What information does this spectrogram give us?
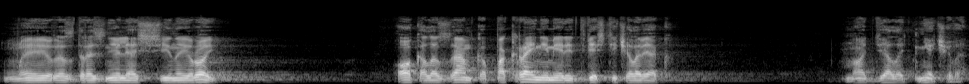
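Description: An actor playing a cruel, greedy Norman baron in an audio drama, heavy, deliberate and menacing. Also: sits low, steady tone. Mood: grave. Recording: long stone-hall reverb.

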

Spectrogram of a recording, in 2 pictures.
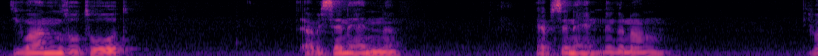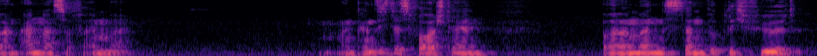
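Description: A withdrawn young man in his twenties, played by a male actor in a naturalistic radio drama. He talks in broken, halting sentences that circle back on themselves. The voice is medium in pitch, with noise behind it. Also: mellow, natural voice. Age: 20s. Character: troubled, withdrawn 25-year-old man, a lonely CB radio hobbyist.

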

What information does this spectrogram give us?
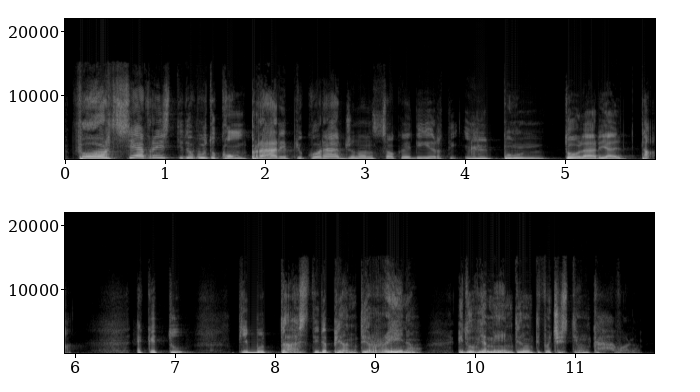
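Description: Man, high voice, theatrical storytelling, satirical monologue, ironic, dramatic delivery. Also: measured pace, vocal fry. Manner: dramatic, ironic, shifting between hushed and declaimed.

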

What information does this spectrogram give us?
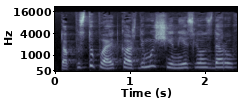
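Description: A woman's voice: a little high, a little fast, lightly acted. An actress playing a chatty, worldly-wise married peasant woman in an audio drama, talking in a matter-of-fact, gossipy way. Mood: matter-of-fact, persuasive. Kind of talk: theatrical audio drama with first-person narration.

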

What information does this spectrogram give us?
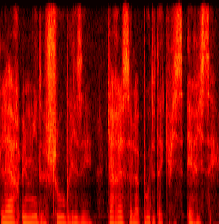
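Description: A young woman reading poetry as spoken word in measured, short separated phrases. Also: lowish voice, little pitch movement, mellow, slightly rough. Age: young adult. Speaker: student writer reading collective texts.

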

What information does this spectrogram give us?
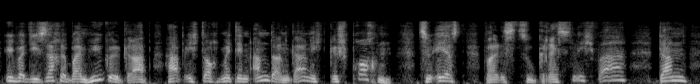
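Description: A man's voice: mid-range voice, lively intonation, moderate pace, fairly bright tone, slightly rough, dry recording, highs cut off. A man reading an audiobook voices a young hobbit who asks eager, earnest questions.

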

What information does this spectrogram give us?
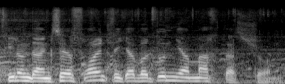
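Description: An actor playing a polite, gentle blind man out walking with his guide dog in a radio drama. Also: fairly high pitch, sing-song, over a noisy crowd. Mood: polite, reassuring. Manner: courteous, slow, counting steps to himself. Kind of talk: German radio drama acting. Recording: very noisy outdoor street scene.

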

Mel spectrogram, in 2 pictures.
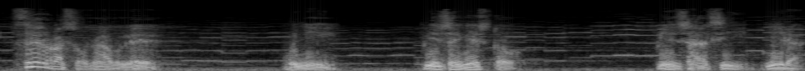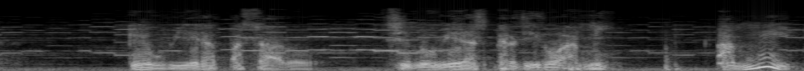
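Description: A deep, volatile, self-justifying husband. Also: male voice, sing-song, takes it slowly, pauses often, darkish tone, soft background music, exaggerated voice. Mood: pleading, coaxing. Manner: pleading, theatrical, insistent. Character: agitated, self-justifying husband, by turns coaxing and bitter. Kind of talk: radio drama acting.

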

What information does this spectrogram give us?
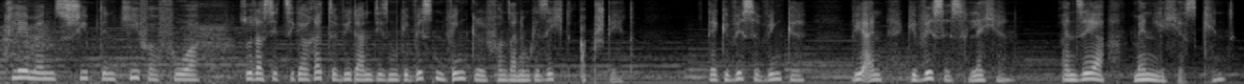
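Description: A woman acting as a reflective schoolteacher, telling her own story in measured, literary radio drama monologue. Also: on the low side, a little mellow, soft background music, lightly acted. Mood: intimate.

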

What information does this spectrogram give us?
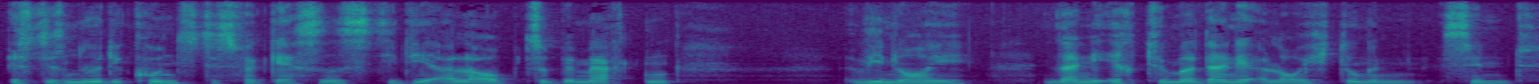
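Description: A man reciting literary poetry, phrasing it in a measured, deliberate way with expressive emphasis. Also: medium pitch. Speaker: reader of poems.

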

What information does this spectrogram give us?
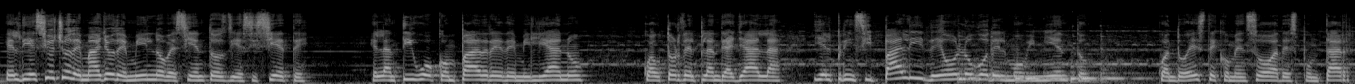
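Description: A woman's voice: mid-range voice, measured pace, faint music behind. A woman narrator delivering scripted documentary narration for a historical radio series.

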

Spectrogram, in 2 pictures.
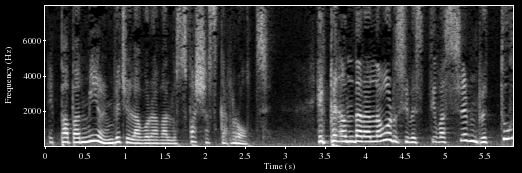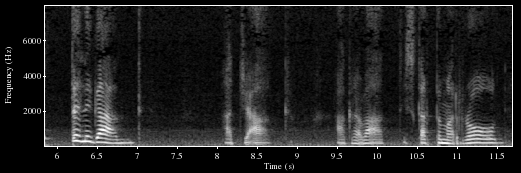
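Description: An actress playing a naive, childlike village simpleton girl with a Calabrian accent, in a halting, repetitive theatre monologue. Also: on the high side, gravelly, a little mellow, low-quality recording. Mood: wistful. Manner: simple, repetitive, halting, with questioning tags and giggles. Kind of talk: theatrical monologue in colloquial dialect-tinged Italian.

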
